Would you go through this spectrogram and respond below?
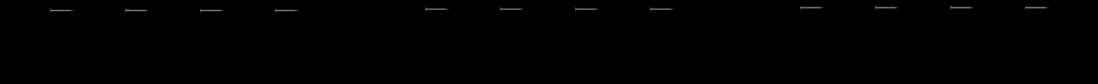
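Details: Tinnitus tone-matching test: very high, pure pulsed sine-wave beeps in groups of four stepping upward in pitch at 1000 Hz intervals across 1–16 kHz, for identifying tinnitus frequency.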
